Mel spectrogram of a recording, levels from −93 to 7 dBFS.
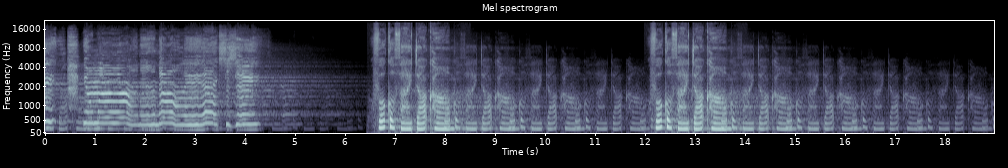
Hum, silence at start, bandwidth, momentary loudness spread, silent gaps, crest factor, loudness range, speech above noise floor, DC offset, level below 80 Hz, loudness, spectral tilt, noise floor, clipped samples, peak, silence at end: none; 0 s; over 20 kHz; 23 LU; none; 22 dB; 14 LU; 39 dB; under 0.1%; -54 dBFS; -19 LUFS; -3.5 dB/octave; -61 dBFS; under 0.1%; 0 dBFS; 0.1 s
